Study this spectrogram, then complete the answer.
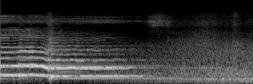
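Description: Two young women sing a held note together through microphones.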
